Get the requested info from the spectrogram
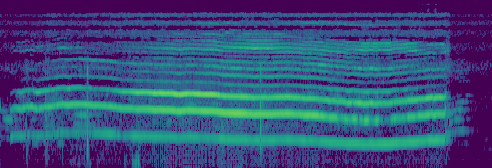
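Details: Cat meeting another household cat for the first time produces a long, drawn-out moaning yowl that sags slowly in pitch then lifts at the end, over light tapping and rustling noises.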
